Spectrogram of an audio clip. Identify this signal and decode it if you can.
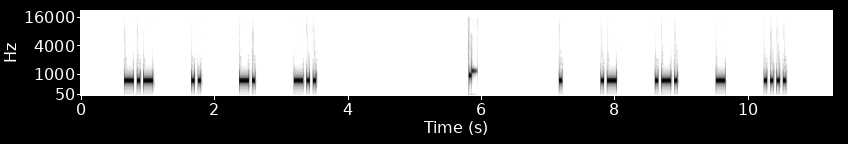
Morse code, heard as a keyed tone, about 25 wpm, spaced as for 12 wpm, 690 Hz. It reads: KIND EARTH
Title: 4x Character Spacing - Top 500 Words - 25wpm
